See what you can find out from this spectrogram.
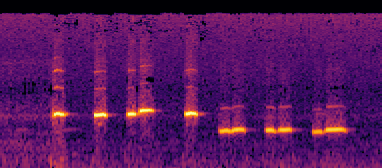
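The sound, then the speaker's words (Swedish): A person whistles a short, cheerful tune of about eight clear notes, the first few higher and the last several dropping lower, fairly loud with no one talking. “Han var glad och han visslade en stump.”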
